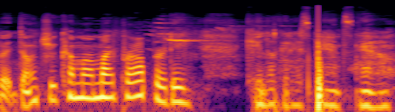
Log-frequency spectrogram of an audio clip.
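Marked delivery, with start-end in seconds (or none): none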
